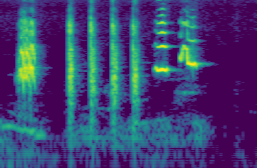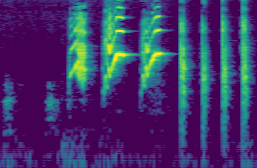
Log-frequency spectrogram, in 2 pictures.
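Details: Lure recording of a young Javan myna meant to make other mynas respond: rapid dry clicking notes, two clear whistled notes, a pause, then harsh chatter with bright descending whistles and further clicks.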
